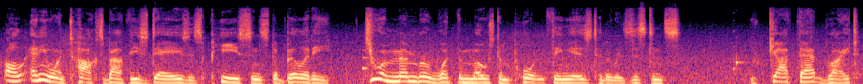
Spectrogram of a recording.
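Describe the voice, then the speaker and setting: A man's voice: mid-range voice, animated, normal speed, darkish tone, a little hiss or hum, lightly acted. A man voicing a stubborn, proud soldier in a video game, defiant and scornful. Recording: game audio with music.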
